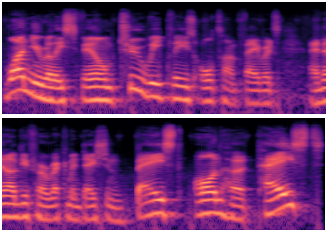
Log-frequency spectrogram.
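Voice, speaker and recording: Here a man talks with a Greek Australian accent at a medium pitch. His intonation is lively and his pace is moderate. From Sydney, Australia (Canterbury, Greek Australian). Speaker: podcast host. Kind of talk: casual chat. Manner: animated.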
